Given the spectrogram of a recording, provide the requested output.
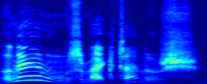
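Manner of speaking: slow, soft try at a Glasgow accent; quietly testing a Scottish accent line; practised Scottish accent. Shown as a demonstration. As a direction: rehearse a Scottish intro, slowly. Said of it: "Shit, that's not it".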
